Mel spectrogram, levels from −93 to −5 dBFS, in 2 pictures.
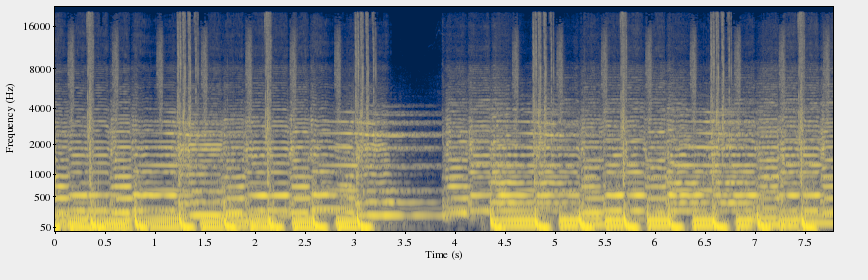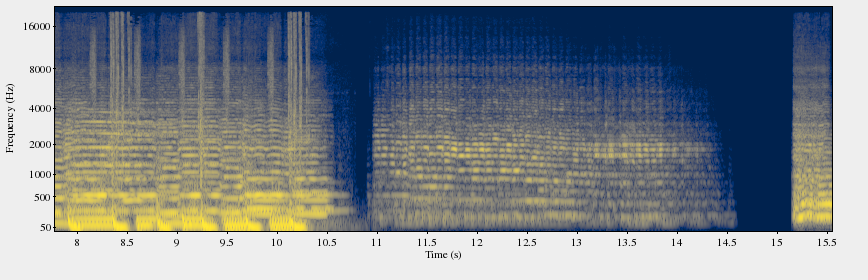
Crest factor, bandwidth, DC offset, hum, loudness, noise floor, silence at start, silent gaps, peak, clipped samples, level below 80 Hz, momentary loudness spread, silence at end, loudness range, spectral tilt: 10 dB; over 20 kHz; under 0.1%; none; -12 LUFS; under -90 dBFS; 0 s; none; 0 dBFS; under 0.1%; -14 dBFS; 16 LU; 0 s; 13 LU; -7 dB/octave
